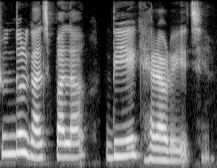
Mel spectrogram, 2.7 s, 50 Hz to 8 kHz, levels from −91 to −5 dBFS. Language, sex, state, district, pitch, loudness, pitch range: Bengali, female, West Bengal, Alipurduar, 245 Hz, -16 LUFS, 235-275 Hz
